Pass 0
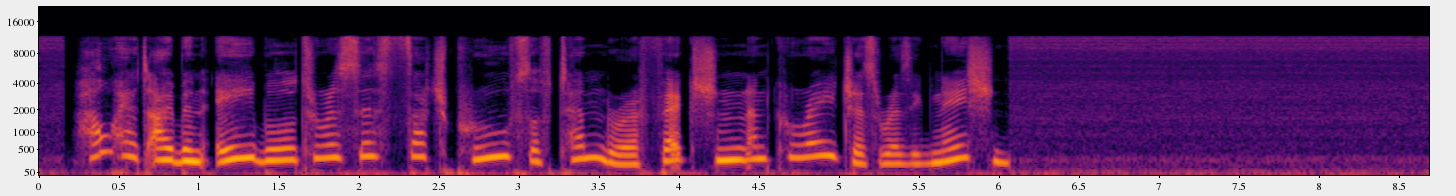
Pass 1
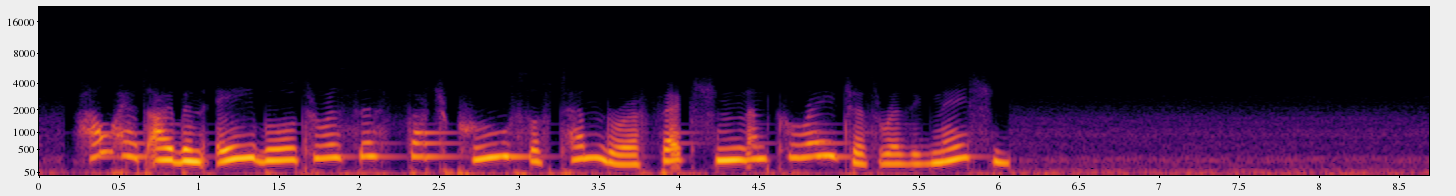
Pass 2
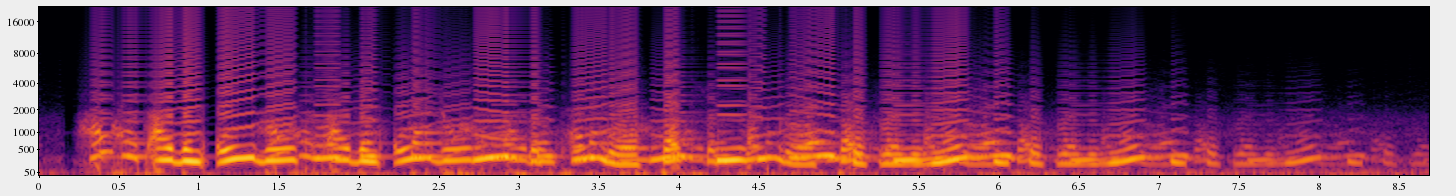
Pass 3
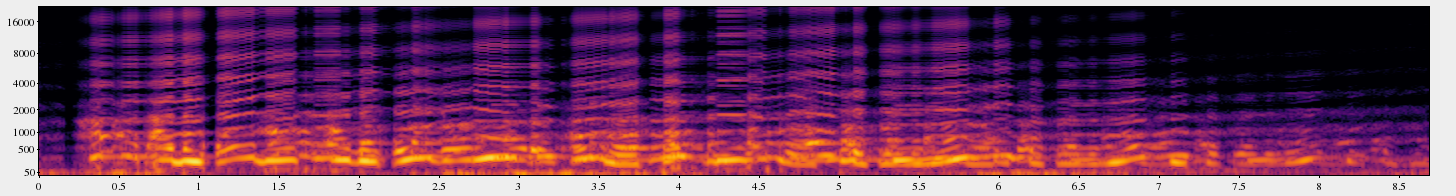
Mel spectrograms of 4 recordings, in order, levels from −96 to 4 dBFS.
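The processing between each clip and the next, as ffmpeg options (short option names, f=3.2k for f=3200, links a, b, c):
-af "lowpass=f=1.2k:w=0.5412,lowpass=f=1.2k:w=1.3066,bandreject=f=329.6:t=h:w=4,bandreject=f=659.2:t=h:w=4,bandreject=f=988.8:t=h:w=4,bandreject=f=1.3184k:t=h:w=4,volume=4dB"
-filter_complex "[0:a]asplit=2[a][b];[b]acrusher=samples=31:mix=1:aa=0.000001:lfo=1:lforange=18.6:lforate=0.41,volume=-11dB[c];[a][c]amix=inputs=2:normalize=0,asplit=2[d][e];[e]adelay=1105,lowpass=f=1.8k:p=1,volume=-4.5dB,asplit=2[f][g];[g]adelay=1105,lowpass=f=1.8k:p=1,volume=0.37,asplit=2[h][i];[i]adelay=1105,lowpass=f=1.8k:p=1,volume=0.37,asplit=2[j][k];[k]adelay=1105,lowpass=f=1.8k:p=1,volume=0.37,asplit=2[l][m];[m]adelay=1105,lowpass=f=1.8k:p=1,volume=0.37[n];[d][f][h][j][l][n]amix=inputs=6:normalize=0"
-af "afftfilt=real='re*pow(10,22/40*sin(2*PI*(1.4*log(max(b,1)*sr/1024/100)/log(2)-(0.33)*(pts-256)/sr)))':imag='im*pow(10,22/40*sin(2*PI*(1.4*log(max(b,1)*sr/1024/100)/log(2)-(0.33)*(pts-256)/sr)))':win_size=1024:overlap=0.75,flanger=delay=1:depth=3.8:regen=-43:speed=0.7:shape=sinusoidal"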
